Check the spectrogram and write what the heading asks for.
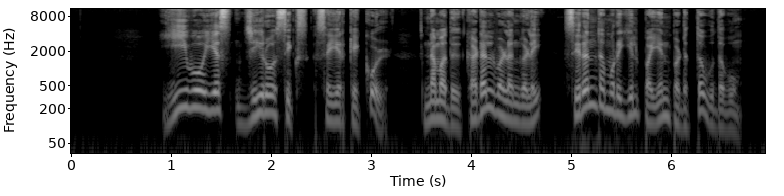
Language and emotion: Tamil, neutral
